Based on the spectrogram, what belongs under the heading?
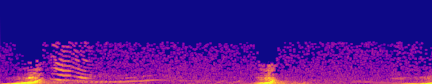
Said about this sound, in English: And the amount of song overlap between the whales that breed off of Gabon in the Atlantic and those that breed near Madagascar in the Indian Ocean varies year to year.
